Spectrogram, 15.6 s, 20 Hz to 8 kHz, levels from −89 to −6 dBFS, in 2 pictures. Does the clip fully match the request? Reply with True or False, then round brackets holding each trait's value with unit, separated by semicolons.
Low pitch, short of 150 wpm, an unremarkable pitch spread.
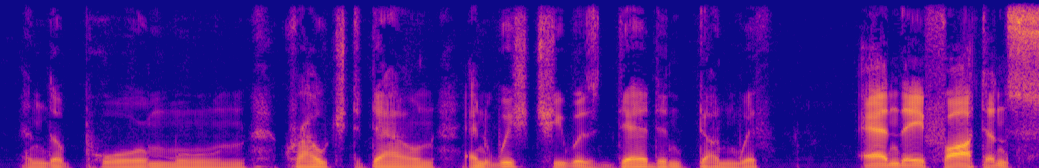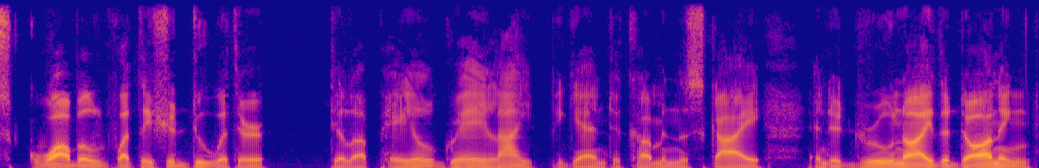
False (75 Hz; 160 wpm; 3.7 semitones)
